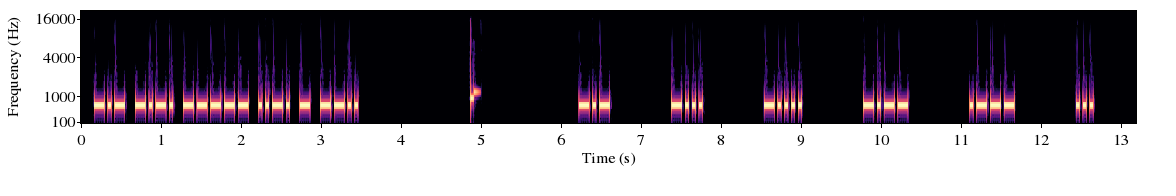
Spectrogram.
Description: Morse code, heard as a keyed tone, about 28 wpm, spaced as for 14 wpm, 700 Hz. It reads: KC0FTZ KB6YJS
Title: USA Call Signs - 6 Characters - 6x Character Spacing - 28wpm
